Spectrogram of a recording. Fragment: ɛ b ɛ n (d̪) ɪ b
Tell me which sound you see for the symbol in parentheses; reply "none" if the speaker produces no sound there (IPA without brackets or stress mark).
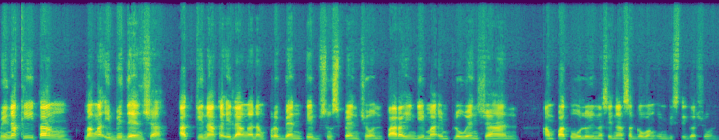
t̪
